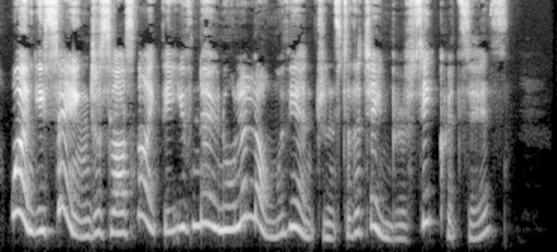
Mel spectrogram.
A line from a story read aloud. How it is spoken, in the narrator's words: I sputtered Lockhart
